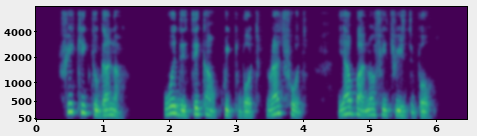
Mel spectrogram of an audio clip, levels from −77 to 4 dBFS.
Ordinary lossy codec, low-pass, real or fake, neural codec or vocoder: none; 7.2 kHz; fake; codec, 16 kHz, 4.8 kbps, FACodec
